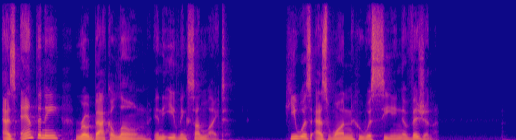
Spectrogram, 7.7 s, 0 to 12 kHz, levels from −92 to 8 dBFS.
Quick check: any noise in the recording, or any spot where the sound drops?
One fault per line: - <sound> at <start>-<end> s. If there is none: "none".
none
